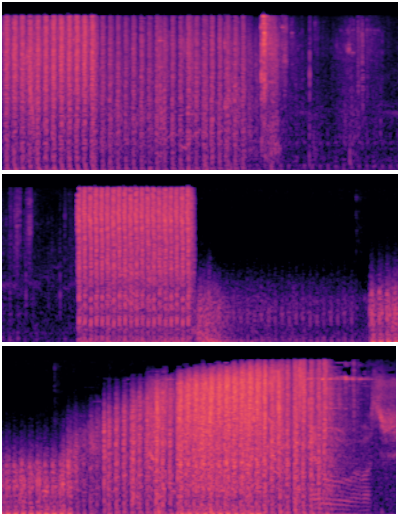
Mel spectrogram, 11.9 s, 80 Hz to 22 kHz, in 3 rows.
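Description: PDR-C submachine gun fire in Contract Wars on the Bay 5 map, several loud close bursts of rapid automatic shots separated by quieter pauses, with game ambience between them.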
